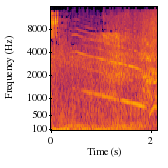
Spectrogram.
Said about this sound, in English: I hate it when they put sirens in commercial.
